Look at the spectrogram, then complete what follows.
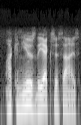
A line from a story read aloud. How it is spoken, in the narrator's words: said softly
